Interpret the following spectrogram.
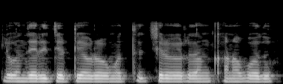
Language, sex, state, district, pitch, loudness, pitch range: Kannada, male, Karnataka, Koppal, 140 Hz, -15 LUFS, 135-145 Hz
